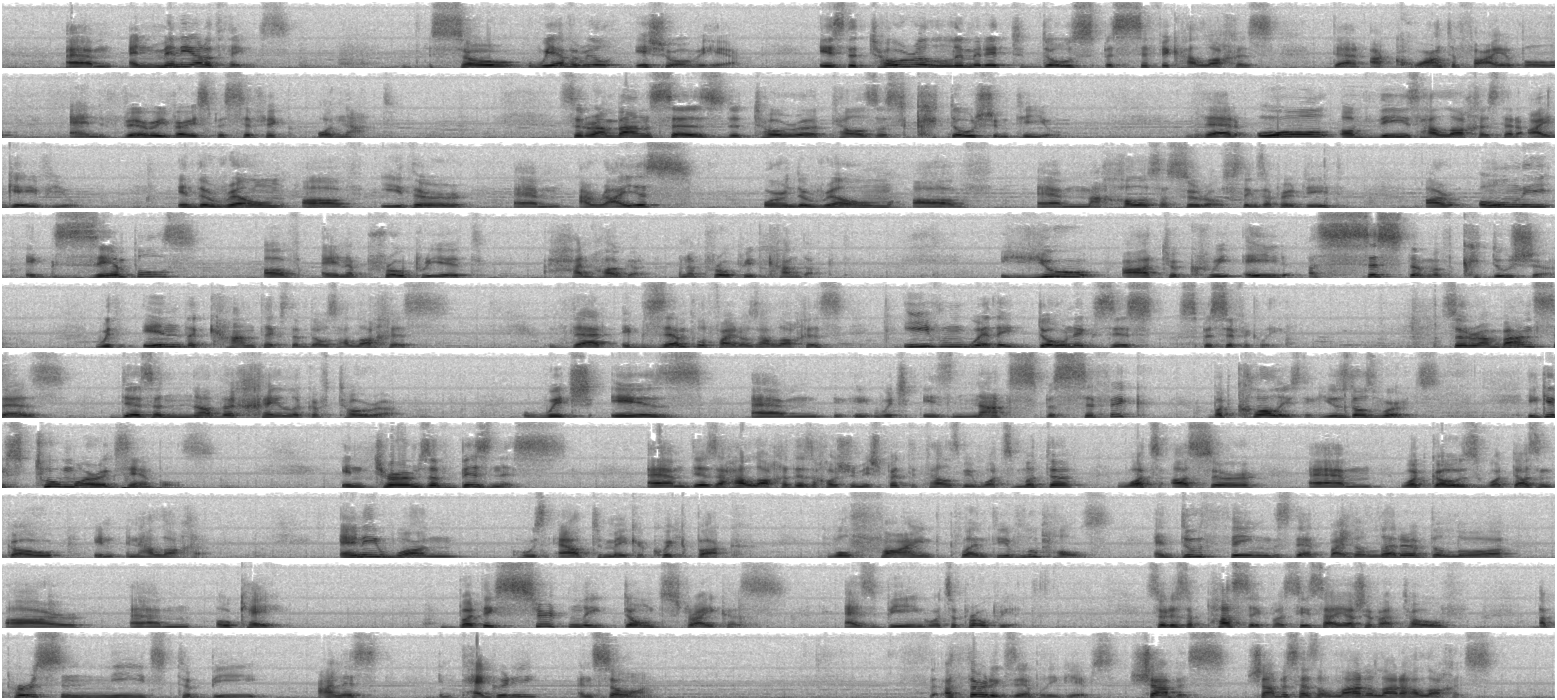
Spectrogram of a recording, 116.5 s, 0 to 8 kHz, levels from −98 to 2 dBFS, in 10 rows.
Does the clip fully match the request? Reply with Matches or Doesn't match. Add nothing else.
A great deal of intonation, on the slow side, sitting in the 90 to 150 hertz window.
Matches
